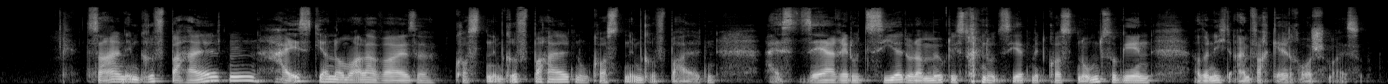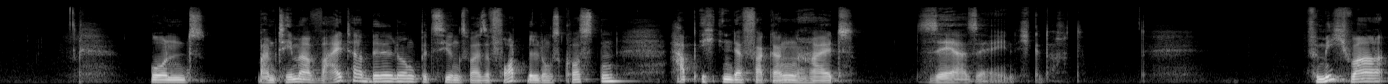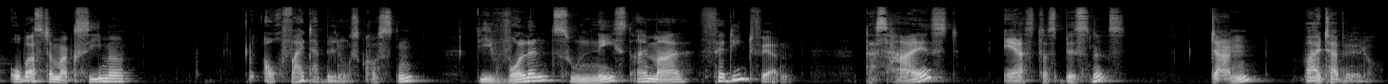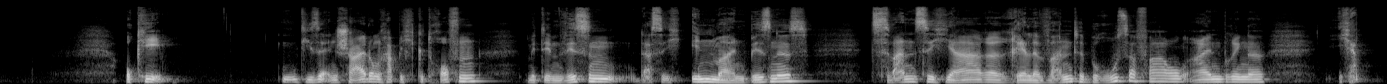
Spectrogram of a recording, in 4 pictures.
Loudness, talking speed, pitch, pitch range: -19 LUFS, 95 wpm, 115 Hz, 95-135 Hz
